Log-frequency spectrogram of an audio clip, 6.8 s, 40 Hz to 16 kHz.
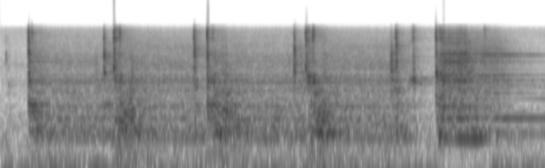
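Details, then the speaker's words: Sheeter's 208 V single-phase geared motor (rated 6.3 A) with start switch stuck in run position; low strained hum with repeated clunks as it tries to reverse, motor cannot start while in run. "Okay, that's the start switch. It was in the run position. I told it to switch, and the motor, when it's in the run position, can't start when it's in the run."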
